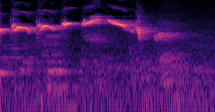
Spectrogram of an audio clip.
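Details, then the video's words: Oriental magpie-robin, called kacer locally, song used as a lure so other magpie-robins answer: a single sustained whistled phrase near one pitch, gently rising then falling, ending in a lower slurred note. "Pancing burung Kacer anda dengan suara burung ini"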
